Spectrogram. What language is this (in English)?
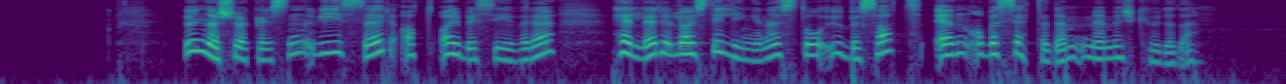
Norwegian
